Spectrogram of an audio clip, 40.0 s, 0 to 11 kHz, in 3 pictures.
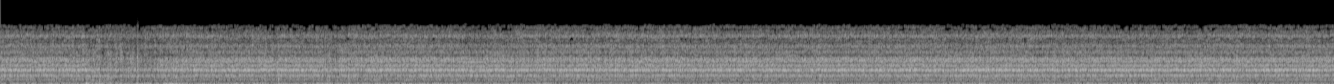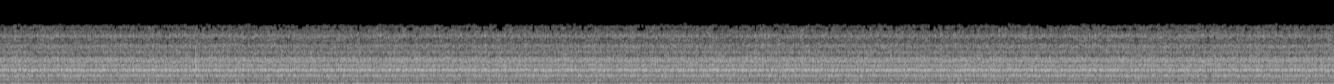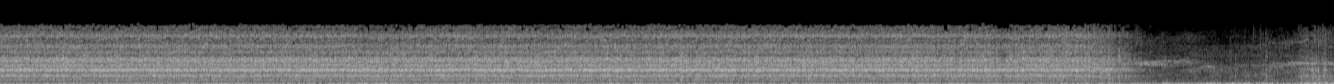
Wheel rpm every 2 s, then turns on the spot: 160, 160, 160, 160, 160, 160, 160, 160, 160, 160, 160, 160, 160, 160, 160, 160, 160, 160, 140, 10.
38-40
